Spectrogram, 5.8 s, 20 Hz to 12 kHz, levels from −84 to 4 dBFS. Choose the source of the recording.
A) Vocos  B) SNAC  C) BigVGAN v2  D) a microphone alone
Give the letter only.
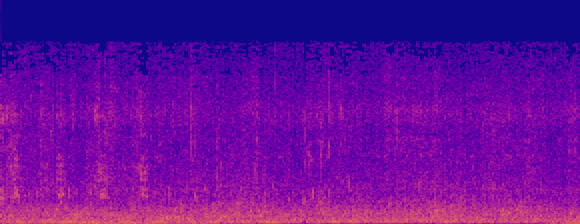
D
